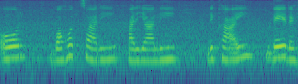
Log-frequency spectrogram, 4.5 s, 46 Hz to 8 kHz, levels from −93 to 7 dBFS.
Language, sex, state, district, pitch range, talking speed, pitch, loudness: Hindi, female, Haryana, Rohtak, 205-235 Hz, 95 wpm, 220 Hz, -19 LUFS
